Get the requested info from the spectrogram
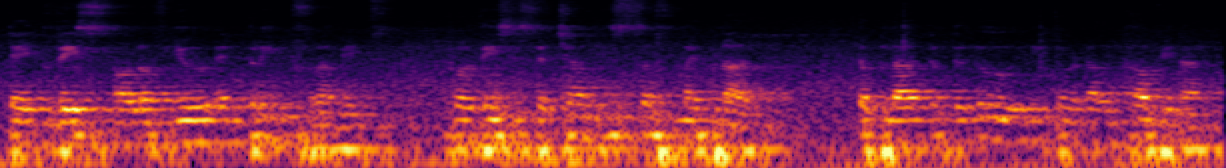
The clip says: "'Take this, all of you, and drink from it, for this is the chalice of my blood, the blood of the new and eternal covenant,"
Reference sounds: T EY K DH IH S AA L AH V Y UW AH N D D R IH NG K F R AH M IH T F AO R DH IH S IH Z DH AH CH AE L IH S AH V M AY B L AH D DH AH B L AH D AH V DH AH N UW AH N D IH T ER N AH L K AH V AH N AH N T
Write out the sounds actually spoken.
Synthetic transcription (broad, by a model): T EY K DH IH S AA L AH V Y UW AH N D D R IH NG K F R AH M IH T F AO R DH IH S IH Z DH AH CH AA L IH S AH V M AY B L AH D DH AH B L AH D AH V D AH L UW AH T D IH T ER AH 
